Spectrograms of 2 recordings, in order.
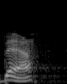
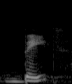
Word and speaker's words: Beth: Now, Aleph over verse 1, over verse 9, it says Beth. Technically, we should pronounce it Beit. It just means house.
